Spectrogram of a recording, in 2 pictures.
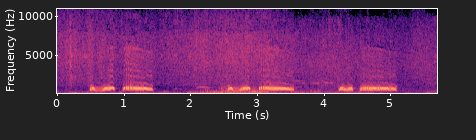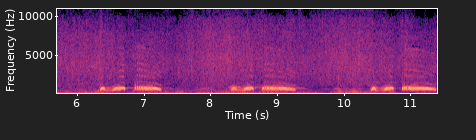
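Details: Wild-style spotted dove calling with a small voice, played to lure wild doves. Repeated coo phrases, short double notes and long hollow coos, over steady low rumbling background noise.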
